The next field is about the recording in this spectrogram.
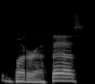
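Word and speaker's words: Btrfs: Pronounced as ButterFS, that's how I pronounce it on my end.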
